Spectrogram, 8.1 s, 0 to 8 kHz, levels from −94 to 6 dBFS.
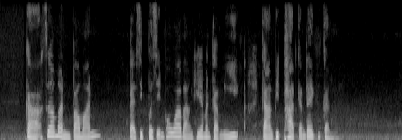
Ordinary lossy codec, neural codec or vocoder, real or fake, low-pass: none; none; real; none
